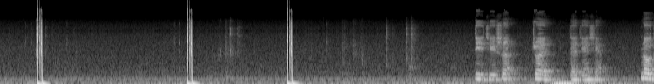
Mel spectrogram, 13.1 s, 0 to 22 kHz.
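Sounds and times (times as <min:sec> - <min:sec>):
faint steady hum: 0:00.0 - 0:13.0
sharp clicks: 0:00.5 - 0:01.6, 0:03.4 - 0:04.9, 0:05.7 - 0:08.4.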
